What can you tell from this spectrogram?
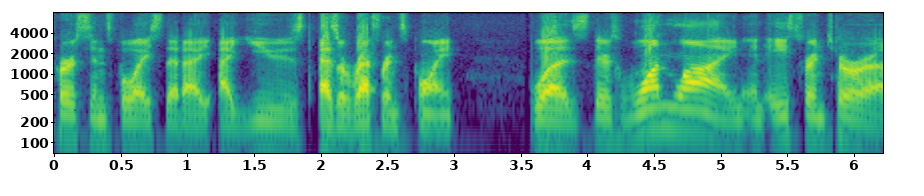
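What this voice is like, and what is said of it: Usual voice. Nothing is said of it.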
